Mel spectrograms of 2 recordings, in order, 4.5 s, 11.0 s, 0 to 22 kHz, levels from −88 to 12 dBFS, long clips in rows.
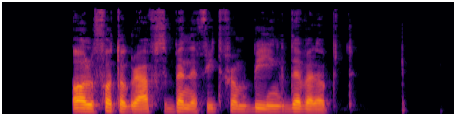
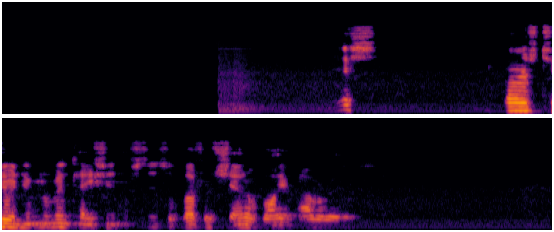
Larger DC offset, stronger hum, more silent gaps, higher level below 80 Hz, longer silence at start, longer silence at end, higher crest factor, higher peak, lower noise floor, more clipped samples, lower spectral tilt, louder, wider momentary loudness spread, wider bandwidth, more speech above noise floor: neither; neither; neither; first, -64 dBFS vs -70 dBFS; second, 0.7 s vs 3.4 s; second, 1.2 s vs 2.05 s; second, 18 dB vs 24 dB; about the same, -2 dBFS vs -4 dBFS; about the same, -74 dBFS vs -73 dBFS; neither; about the same, -6 dB/octave vs -5 dB/octave; first, -19 LUFS vs -24 LUFS; second, 10 LU vs 19 LU; first, 16.5 kHz vs 9.4 kHz; first, 55 dB vs 49 dB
